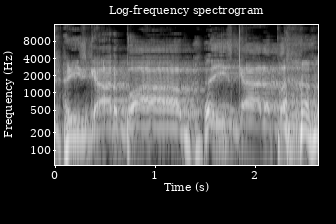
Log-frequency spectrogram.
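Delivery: high, drawn-out, raspy yell at full volume. Storyteller voices Bunslinger chasing the man with the bomb, shouting at the top of his lungs. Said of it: "at the top of his lungs".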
